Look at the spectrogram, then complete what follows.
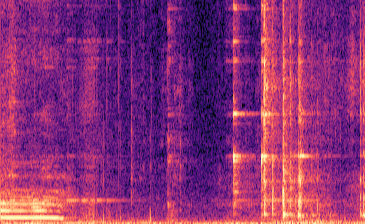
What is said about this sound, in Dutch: Ik heb hier eh, een paar dingen van de blender. Ik wilde de blender pakken, maar nu pak ik de mixer, want die lag op de blender. Tadaa!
